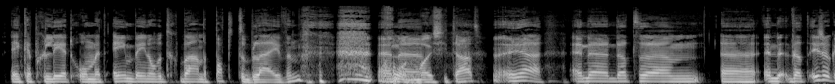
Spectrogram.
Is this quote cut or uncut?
uncut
